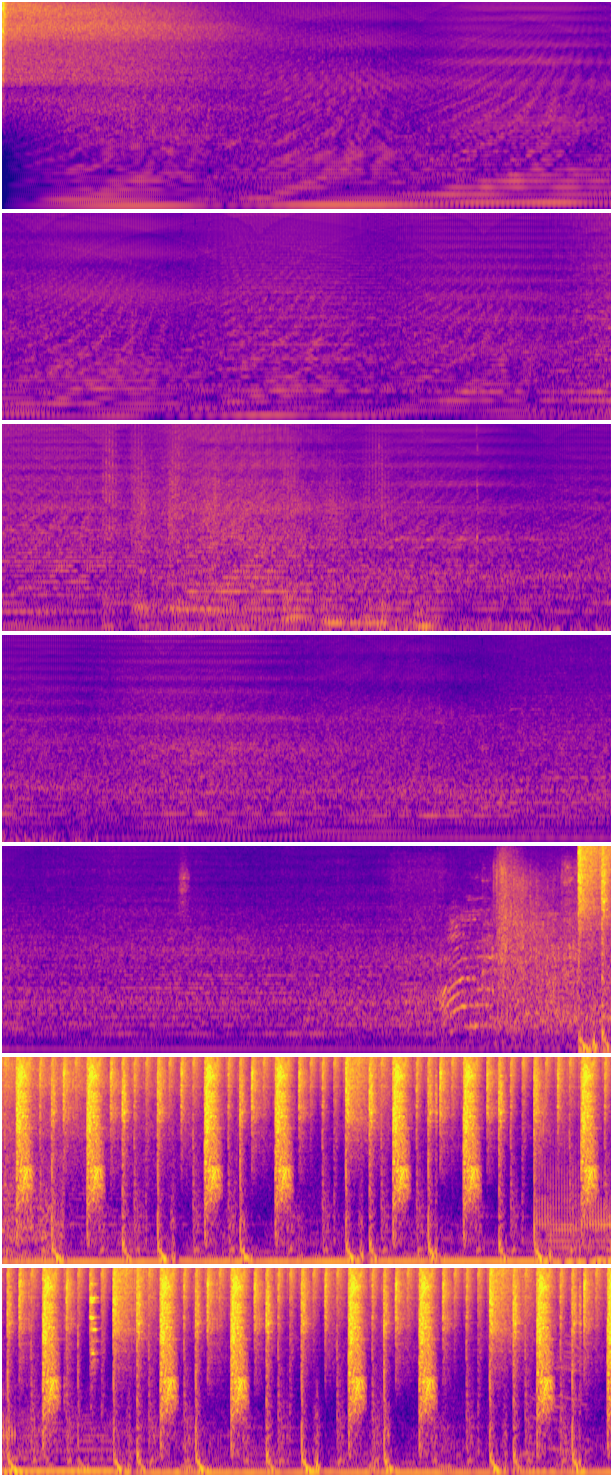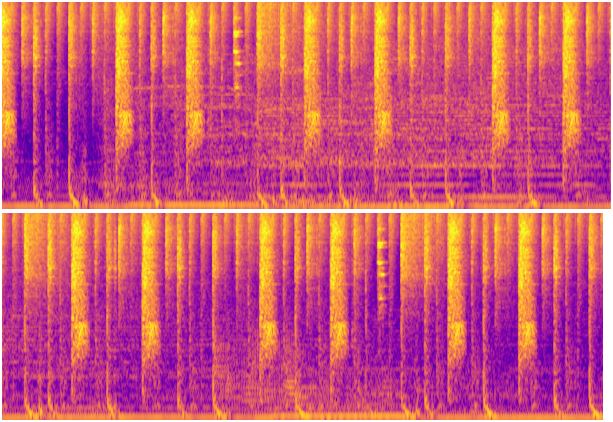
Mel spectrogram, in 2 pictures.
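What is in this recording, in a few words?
Chill Beat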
